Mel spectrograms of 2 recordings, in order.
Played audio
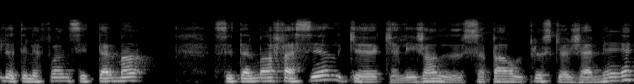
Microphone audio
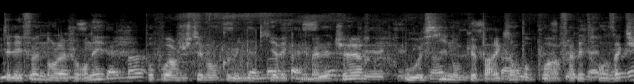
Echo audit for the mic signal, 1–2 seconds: both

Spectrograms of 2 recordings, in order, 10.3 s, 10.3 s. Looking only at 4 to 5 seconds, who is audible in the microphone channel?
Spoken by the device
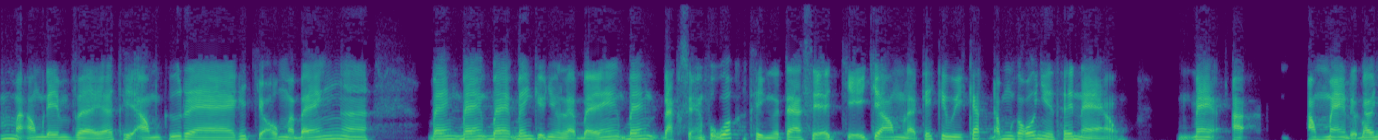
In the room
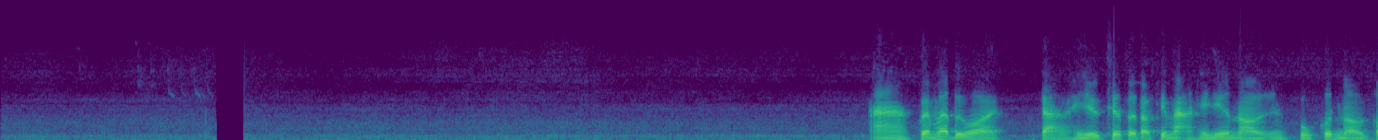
neither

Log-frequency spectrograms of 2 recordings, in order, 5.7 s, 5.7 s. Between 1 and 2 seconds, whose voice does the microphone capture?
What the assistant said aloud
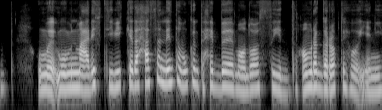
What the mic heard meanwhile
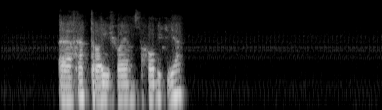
user only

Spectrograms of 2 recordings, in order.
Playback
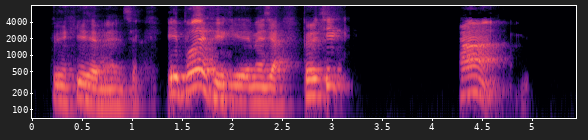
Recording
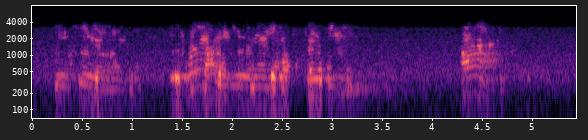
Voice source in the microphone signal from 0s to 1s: echo only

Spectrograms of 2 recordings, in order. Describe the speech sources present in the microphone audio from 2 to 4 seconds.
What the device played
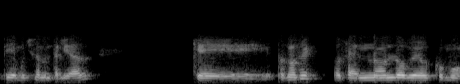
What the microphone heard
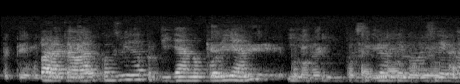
both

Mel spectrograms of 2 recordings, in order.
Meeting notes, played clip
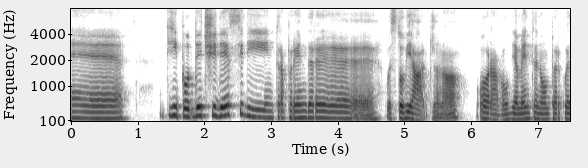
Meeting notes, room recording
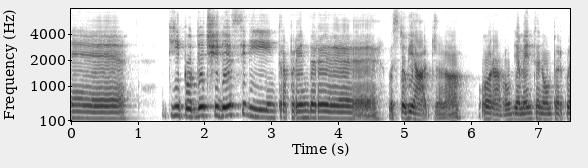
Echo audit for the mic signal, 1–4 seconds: echo only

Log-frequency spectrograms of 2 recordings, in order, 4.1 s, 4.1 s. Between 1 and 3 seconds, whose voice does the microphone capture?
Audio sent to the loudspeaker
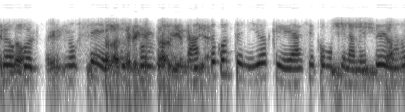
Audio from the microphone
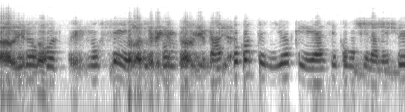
echo only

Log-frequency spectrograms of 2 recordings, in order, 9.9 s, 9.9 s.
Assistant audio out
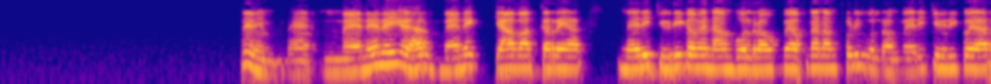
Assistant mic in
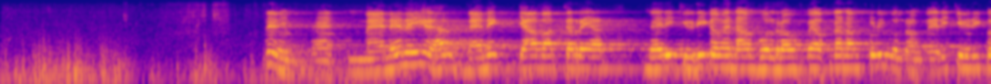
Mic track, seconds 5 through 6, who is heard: echo only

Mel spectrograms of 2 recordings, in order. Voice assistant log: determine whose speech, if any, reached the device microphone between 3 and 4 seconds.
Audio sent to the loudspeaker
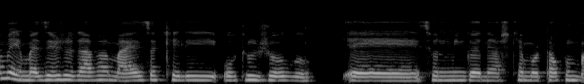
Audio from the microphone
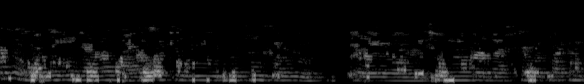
echo only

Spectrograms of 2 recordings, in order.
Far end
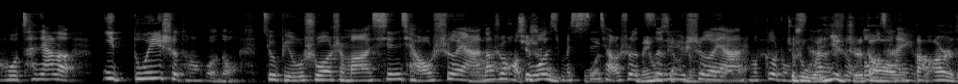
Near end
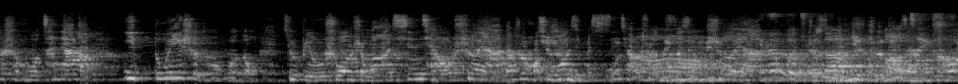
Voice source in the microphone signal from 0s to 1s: echo only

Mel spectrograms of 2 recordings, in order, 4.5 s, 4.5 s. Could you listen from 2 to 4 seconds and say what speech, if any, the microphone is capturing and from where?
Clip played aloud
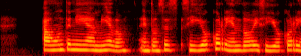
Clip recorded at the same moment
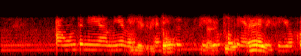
both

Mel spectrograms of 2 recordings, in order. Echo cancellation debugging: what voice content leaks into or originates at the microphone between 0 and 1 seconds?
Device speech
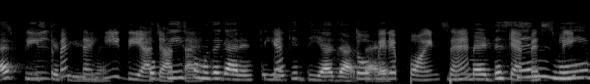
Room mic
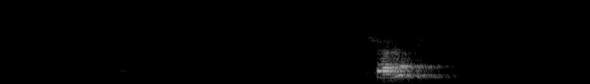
neither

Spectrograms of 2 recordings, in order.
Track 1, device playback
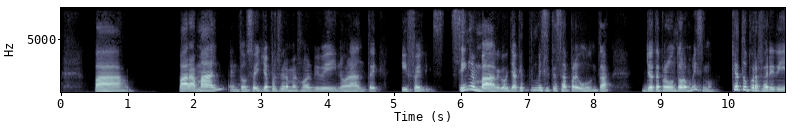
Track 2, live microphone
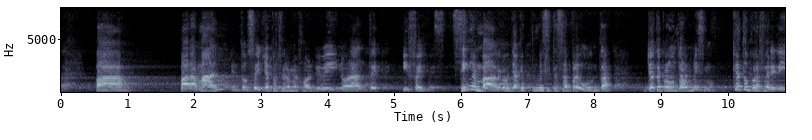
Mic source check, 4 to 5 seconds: echo only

